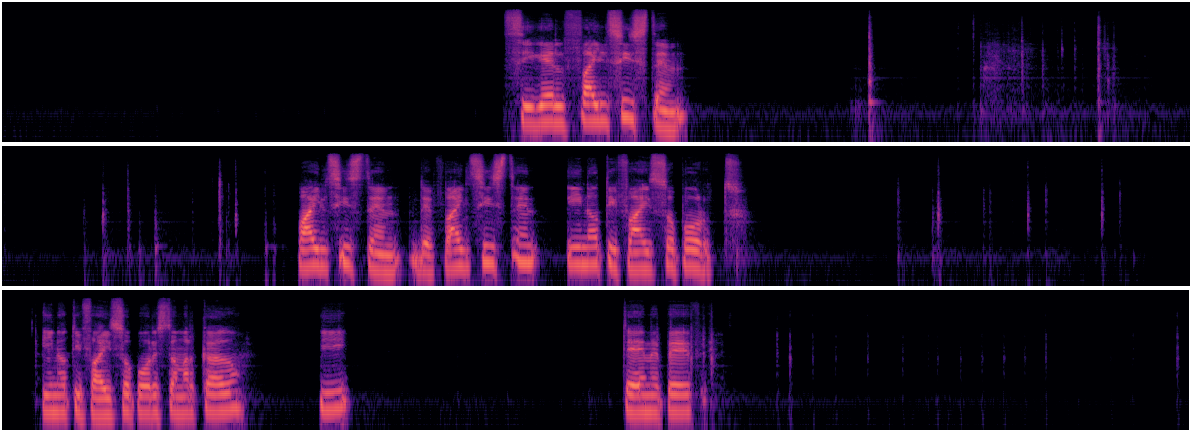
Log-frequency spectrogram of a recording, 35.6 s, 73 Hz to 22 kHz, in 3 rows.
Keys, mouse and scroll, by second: 10.3 Right, 10.8 Return, 12.5 Right, 13.0 Return, 13.9 Down, 14.3 Return, 19.5 Down, 20.2 Down, 20.3-20.8 Down, 21.5 Down, 21.8 Down, 22.1 Down, 22.9 Up, 30.1 Down, 30.4 Down, 30.5 Down, 31.3 Down, 31.6 Down, 31.8 Down, 32.1 Down, 32.4 Down, 32.8 Down, 33.0 Down, 33.3 Down, 33.5 Down, 33.7 Down, 34.1 Down.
